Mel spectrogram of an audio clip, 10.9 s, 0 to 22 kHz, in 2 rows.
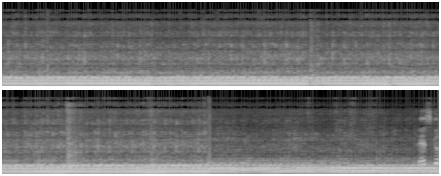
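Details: Toyota Starlet EP82 with new spark plugs, idling cold before warm-up, still misfires with an uneven, stumbling beat and a loose chuff breaking the rhythm.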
